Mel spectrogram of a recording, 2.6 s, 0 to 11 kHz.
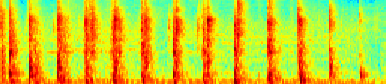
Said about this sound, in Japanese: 先生、 はい、 拍手フライングしたでしょ。 フライングしました。 何回目ですかこれ。 いや9回目。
